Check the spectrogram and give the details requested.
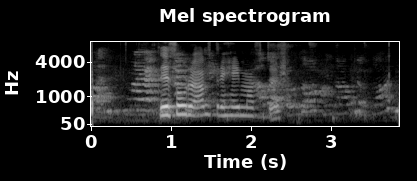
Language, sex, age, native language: Icelandic, male, 9, Icelandic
